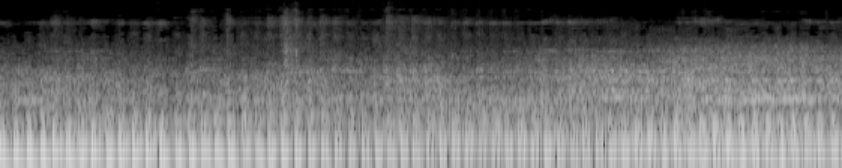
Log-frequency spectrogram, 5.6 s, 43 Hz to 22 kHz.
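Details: 2013 CFMOTO Z Force 6 after a fuel pump change, with 45 PSI and the filter primed but the tank probably low on fuel: engine catches and settles into a steady low thumping run of about four beats a second; runs really good.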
